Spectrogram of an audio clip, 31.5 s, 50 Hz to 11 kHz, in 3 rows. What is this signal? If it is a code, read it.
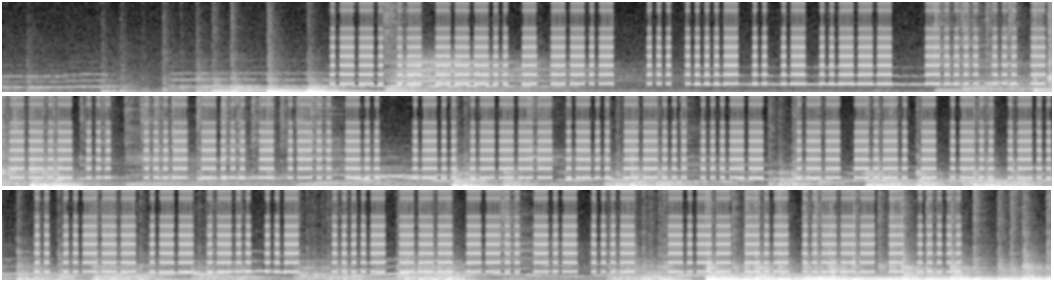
Morse code, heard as electronic beeps, machine-sent, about 25 wpm, 1110 Hz. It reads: PA8TQ S4IA2 6STQS VBTLD L1L73 WCTLL I2WLU 4OZKV YK2T5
